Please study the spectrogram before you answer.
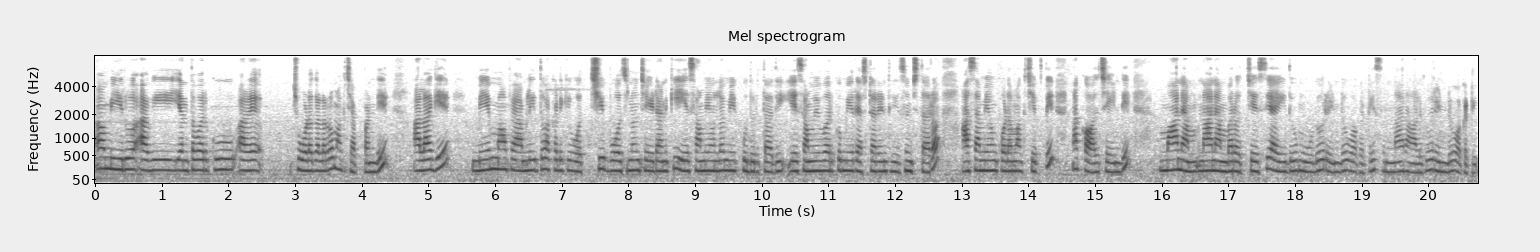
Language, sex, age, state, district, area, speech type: Telugu, female, 18-30, Andhra Pradesh, West Godavari, rural, spontaneous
